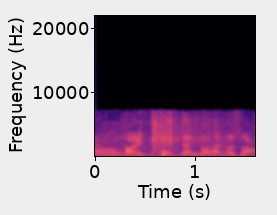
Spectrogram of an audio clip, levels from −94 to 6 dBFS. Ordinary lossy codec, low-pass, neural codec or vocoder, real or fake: AAC, 32 kbps; 7.2 kHz; none; real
